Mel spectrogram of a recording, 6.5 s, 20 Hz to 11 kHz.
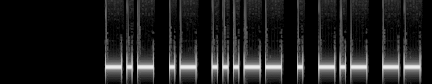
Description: Morse code, heard as a keyed tone, about 15 wpm, 700 Hz. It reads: KA3EKM
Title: USA Call Signs - 6 Characters - 15wpm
